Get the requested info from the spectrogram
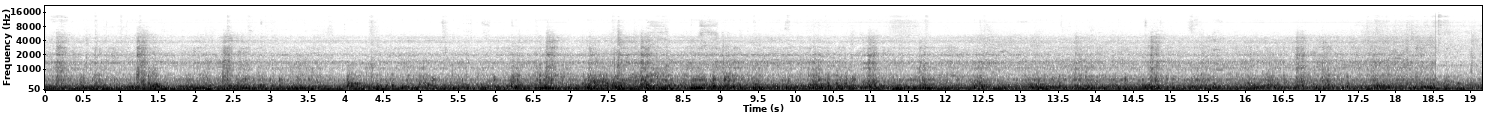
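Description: Electric passenger train running, heard from inside the carriage: a steady low rumble with faint clicks from the wheels on the rails now and then.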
